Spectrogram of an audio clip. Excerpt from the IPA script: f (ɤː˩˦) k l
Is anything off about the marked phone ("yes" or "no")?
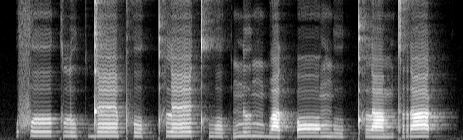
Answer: yes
